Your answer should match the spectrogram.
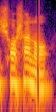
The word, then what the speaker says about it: শ্মশান: আমি যদি এটা উচ্চারণটাতে না, মানে আমি যদি শ্মশান এমন হইতো, যদি আমি ওখানে হসন্ত না দিতাম। এটার উচ্চারণ কি শ্মশান? এটার জন্য শ্মশান না, এটার উচ্চারণ শ্মশান।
